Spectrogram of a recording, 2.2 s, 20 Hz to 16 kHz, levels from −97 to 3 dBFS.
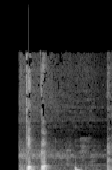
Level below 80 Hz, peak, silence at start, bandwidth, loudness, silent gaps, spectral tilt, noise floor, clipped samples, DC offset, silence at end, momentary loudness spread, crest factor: -54 dBFS; 0 dBFS; 0.4 s; 11.5 kHz; -16 LUFS; none; -5.5 dB/octave; -49 dBFS; under 0.1%; under 0.1%; 0 s; 21 LU; 20 dB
